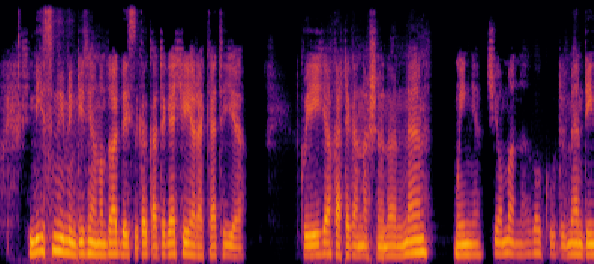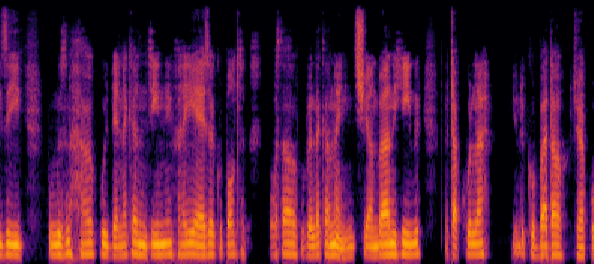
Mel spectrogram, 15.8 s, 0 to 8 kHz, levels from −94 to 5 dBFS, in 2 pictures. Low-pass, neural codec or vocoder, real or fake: 7.2 kHz; codec, 16 kHz, 0.5 kbps, X-Codec, WavLM features, trained on Multilingual LibriSpeech; fake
